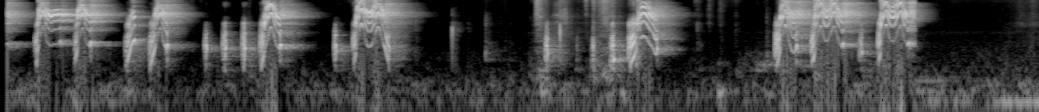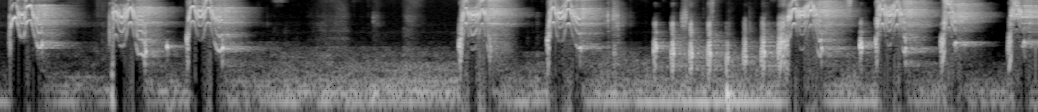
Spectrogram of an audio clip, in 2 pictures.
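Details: An Indian palm civet in India, calling at night, gives harsh, high squeaky hisses in quick irregular bursts.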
